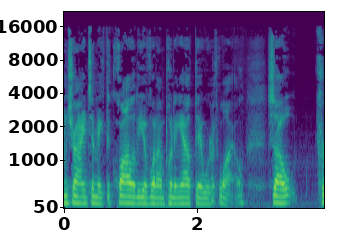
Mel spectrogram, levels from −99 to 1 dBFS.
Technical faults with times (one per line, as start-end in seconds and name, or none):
none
